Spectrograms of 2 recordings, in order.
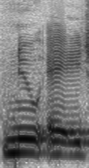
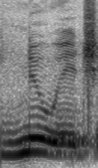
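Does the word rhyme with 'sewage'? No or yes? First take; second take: no; yes. First: It is said as two words, 'new age'. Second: It is said as one word rhyming with 'sewage'.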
